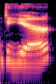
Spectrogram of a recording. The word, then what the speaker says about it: DeYear: it's take that out it is spelled exactly the way that it sounds so Chief thank you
